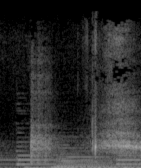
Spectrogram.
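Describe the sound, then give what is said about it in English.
A chair creaks in a drawn-out, strained groan with a squeaky high whine, moderately loud, lasting about a second with no voices, during a radio show. “That was the chair.”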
